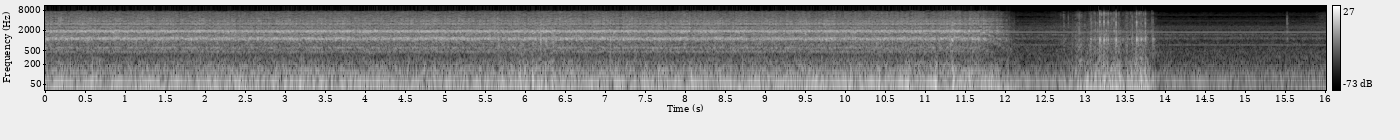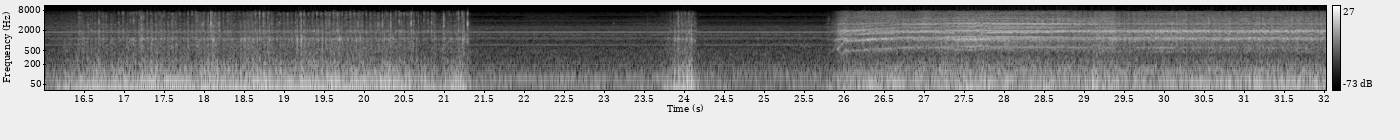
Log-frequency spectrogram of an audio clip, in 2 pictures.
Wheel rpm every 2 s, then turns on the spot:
160, 160, 160, 160, 160, 140, 10, 0, 20, 20, 10, 0, 10, 150, 160, 160.
12-14 16-20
